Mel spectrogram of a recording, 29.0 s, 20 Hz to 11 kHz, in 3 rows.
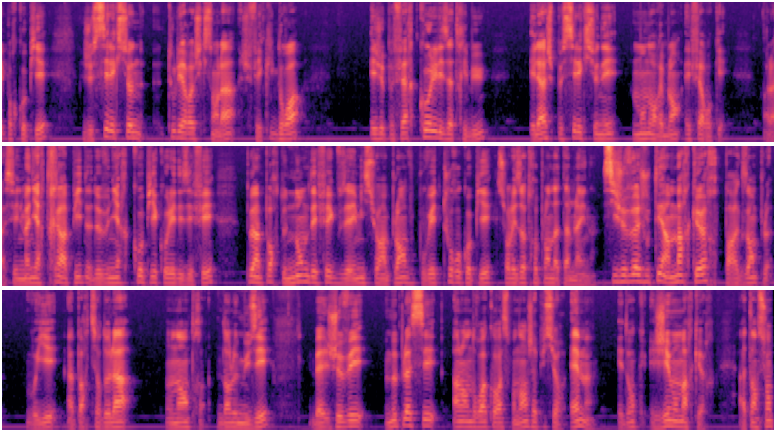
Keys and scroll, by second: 26.4 m.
